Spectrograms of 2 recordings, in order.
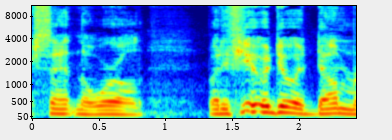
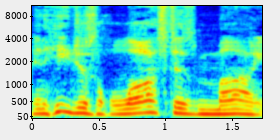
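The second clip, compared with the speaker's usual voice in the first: ordinary talk, nothing marked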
